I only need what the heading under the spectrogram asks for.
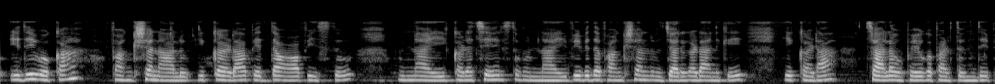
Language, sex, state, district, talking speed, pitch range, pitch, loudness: Telugu, female, Telangana, Nalgonda, 110 wpm, 190-210 Hz, 200 Hz, -20 LUFS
